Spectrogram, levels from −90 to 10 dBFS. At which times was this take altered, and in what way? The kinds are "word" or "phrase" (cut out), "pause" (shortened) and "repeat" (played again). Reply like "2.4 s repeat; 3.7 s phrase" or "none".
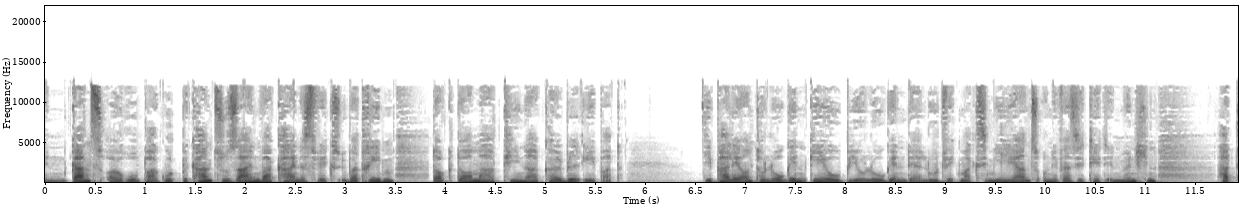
3.8 s word; 7.6 s word

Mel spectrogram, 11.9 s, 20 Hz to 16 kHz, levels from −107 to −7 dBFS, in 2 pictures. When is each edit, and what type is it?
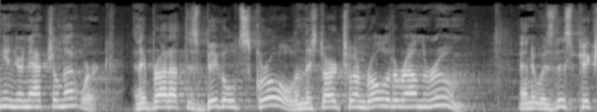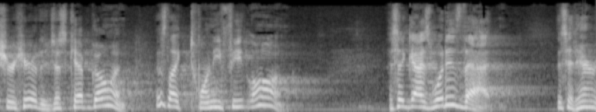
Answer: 1.2 s pause

